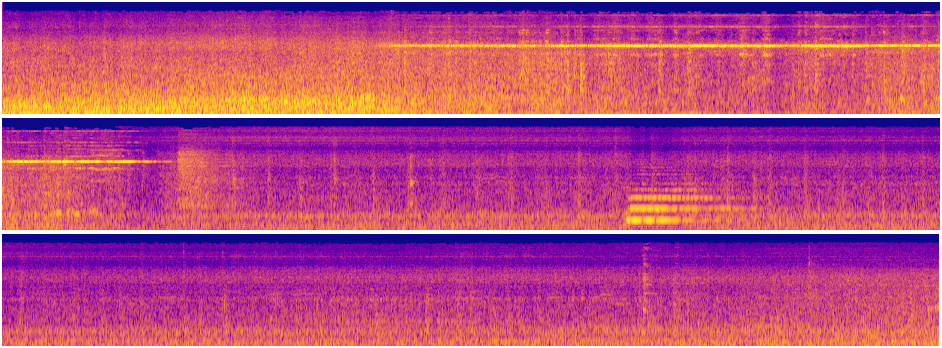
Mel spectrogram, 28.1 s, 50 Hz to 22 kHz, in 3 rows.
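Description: A CFR Class 60 (LDE2100) Sulzer diesel-electric locomotive running past at close range, followed by passenger coaches rolling slowly by. A steady high wheel squeal sounds for several seconds and cuts off abruptly. About halfway through comes a short horn blast, then the quieter rumble of the coaches' bogies.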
